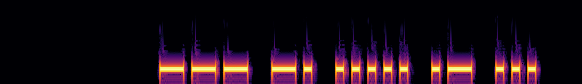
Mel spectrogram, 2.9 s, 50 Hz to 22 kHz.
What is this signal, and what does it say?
Morse code, heard as a keyed tone, about 30 wpm, 700 Hz. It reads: ON5AS
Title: DXCC-100 Call Signs - 5 Characters - 30wpm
